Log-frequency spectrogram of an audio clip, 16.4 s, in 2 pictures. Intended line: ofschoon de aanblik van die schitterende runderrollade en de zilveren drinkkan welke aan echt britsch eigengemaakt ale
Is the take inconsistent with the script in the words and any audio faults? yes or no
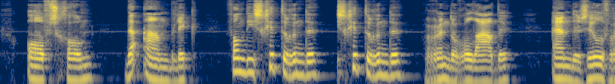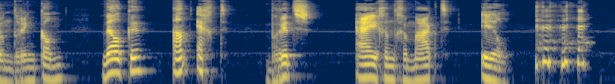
yes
